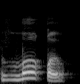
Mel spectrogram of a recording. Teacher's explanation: جہاں سے آواز کا اخراج ہوتا ہے گلے میں، وہاں آواز کو ہلا دیتے ہیں، یعنی جما کے نہیں پڑھتے، ہلا کے پڑھتے ہیں۔ اس کو کہتے ہیں قلقلہ۔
